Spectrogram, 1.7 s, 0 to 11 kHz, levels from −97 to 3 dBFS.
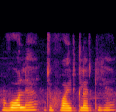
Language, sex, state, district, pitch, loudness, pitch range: Hindi, female, Jharkhand, Garhwa, 230 Hz, -17 LUFS, 225-240 Hz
